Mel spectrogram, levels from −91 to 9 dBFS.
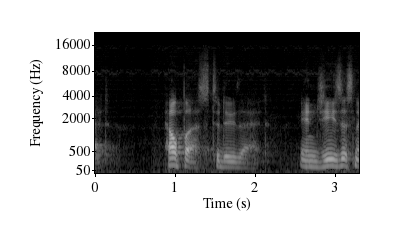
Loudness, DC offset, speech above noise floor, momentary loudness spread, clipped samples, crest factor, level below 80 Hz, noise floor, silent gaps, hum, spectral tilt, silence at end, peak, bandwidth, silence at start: -33 LUFS; under 0.1%; 36 dB; 22 LU; under 0.1%; 24 dB; -74 dBFS; -68 dBFS; none; none; -4.5 dB/octave; 0 s; -10 dBFS; 16 kHz; 0 s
